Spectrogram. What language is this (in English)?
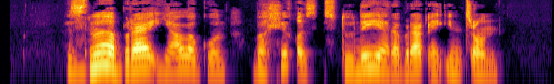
Abkhazian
